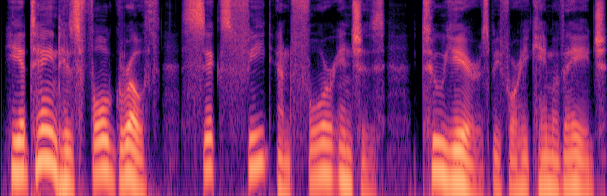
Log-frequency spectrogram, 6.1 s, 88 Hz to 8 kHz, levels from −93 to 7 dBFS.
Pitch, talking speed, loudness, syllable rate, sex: 125 Hz, 170 wpm, -17 LUFS, 4.3 syllables/s, male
